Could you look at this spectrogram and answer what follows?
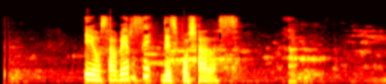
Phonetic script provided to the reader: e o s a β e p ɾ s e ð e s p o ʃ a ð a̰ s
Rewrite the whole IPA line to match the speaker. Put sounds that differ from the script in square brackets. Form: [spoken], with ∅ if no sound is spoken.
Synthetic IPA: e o s a β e [∅] ɾ s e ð e s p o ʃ a ð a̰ s

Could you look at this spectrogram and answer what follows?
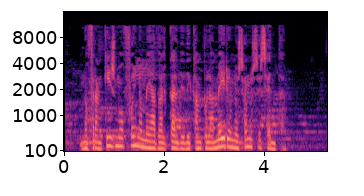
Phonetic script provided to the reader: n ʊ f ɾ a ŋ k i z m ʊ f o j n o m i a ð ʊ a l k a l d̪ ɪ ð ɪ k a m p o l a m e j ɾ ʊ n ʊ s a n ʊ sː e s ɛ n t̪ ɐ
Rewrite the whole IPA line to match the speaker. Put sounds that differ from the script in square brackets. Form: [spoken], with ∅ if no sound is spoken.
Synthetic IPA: n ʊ f ɾ a ŋ k i z m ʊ f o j n o m [e] a ð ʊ a l k a l d̪ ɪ ð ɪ k a m p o l a m e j ɾ ʊ n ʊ s a n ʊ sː e s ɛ n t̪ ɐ

